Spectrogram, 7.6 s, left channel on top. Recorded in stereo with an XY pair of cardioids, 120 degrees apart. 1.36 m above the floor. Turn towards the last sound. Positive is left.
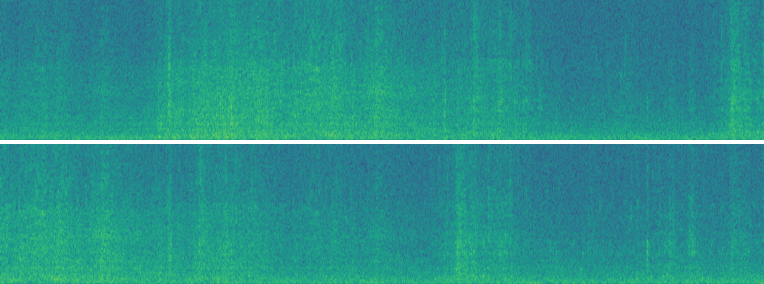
No sound to turn to.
